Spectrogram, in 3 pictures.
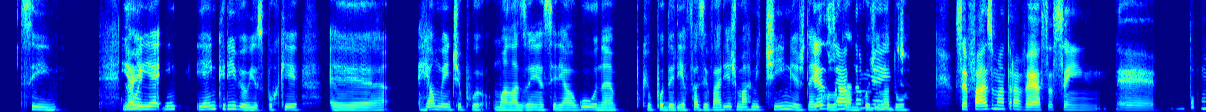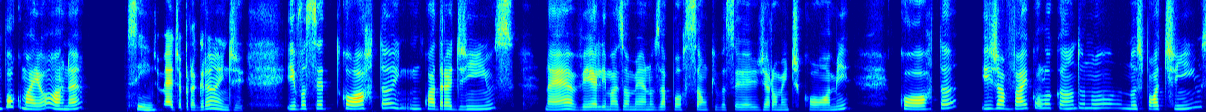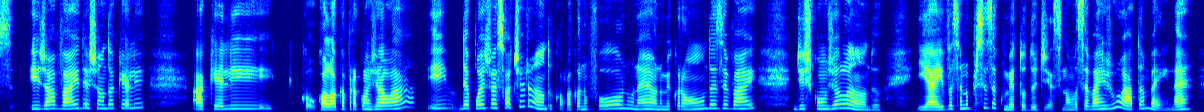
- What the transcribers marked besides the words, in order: tapping
- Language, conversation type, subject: Portuguese, advice, Como posso comer de forma mais saudável sem gastar muito?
